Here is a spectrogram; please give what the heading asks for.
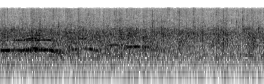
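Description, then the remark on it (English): An audience claps steadily to praise the Lord for a few seconds, a dense, even wash of many hands with no break, with faint voices or cheers rising briefly through it. “Clap your hands real big one more time.”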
